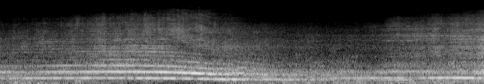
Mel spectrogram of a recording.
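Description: Endurance-racing prototype cars passing at speed. Each engine note drops in pitch as the car goes by: one about two seconds in, another near the end.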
